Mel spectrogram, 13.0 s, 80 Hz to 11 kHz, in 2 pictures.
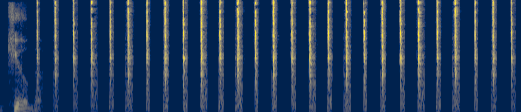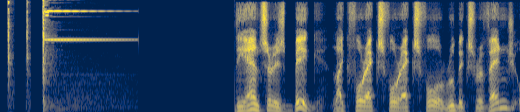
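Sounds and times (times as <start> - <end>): timer ticking clicks: 0.0 - 7.3.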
